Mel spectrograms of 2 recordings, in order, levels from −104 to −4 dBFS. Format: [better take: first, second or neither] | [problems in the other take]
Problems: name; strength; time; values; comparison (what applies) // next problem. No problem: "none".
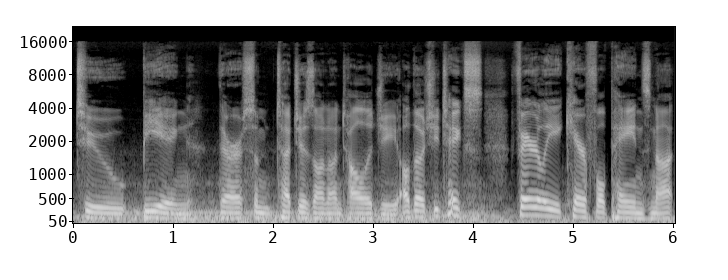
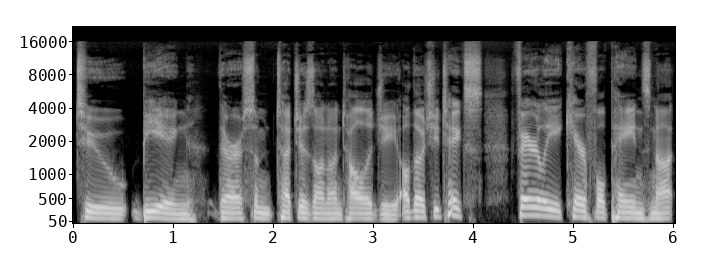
second | low rumble; noticeable; throughout; 15 dB below the speech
